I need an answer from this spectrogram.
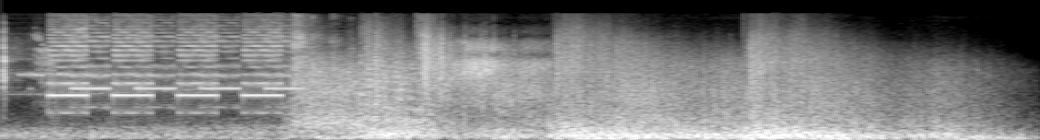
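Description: A spaceship self-destructs in an explosion: about two seconds of rapid electronic beeping give way to a loud, sustained rumbling roar with bursts of crackle that lasts to the end.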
